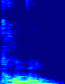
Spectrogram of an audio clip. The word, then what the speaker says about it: Troplong: a été complété par tropon qu'on prononce tropon comme les deux mot mais collé et euh il y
